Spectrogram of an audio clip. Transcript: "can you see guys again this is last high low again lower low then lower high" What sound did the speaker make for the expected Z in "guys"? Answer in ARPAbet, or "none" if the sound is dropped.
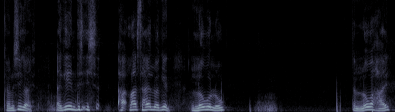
S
